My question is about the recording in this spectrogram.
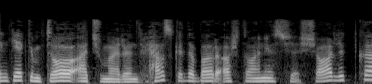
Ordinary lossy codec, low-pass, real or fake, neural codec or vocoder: MP3, 32 kbps; 9.9 kHz; fake; codec, 16 kHz in and 24 kHz out, 0.6 kbps, FocalCodec, streaming, 2048 codes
